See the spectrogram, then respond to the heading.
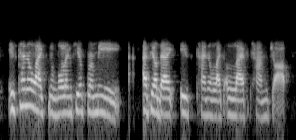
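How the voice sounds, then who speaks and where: Her speech carries a Chinese accent and ordinary pitch variation. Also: medium pitch for a woman, moderate pace. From China. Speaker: student volunteer. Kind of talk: self-introduction in online meeting. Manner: halting.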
